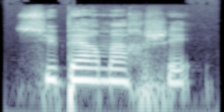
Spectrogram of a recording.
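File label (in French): "supermarche", French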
